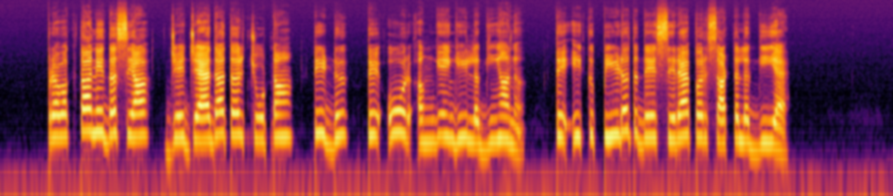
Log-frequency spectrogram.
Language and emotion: Dogri, neutral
